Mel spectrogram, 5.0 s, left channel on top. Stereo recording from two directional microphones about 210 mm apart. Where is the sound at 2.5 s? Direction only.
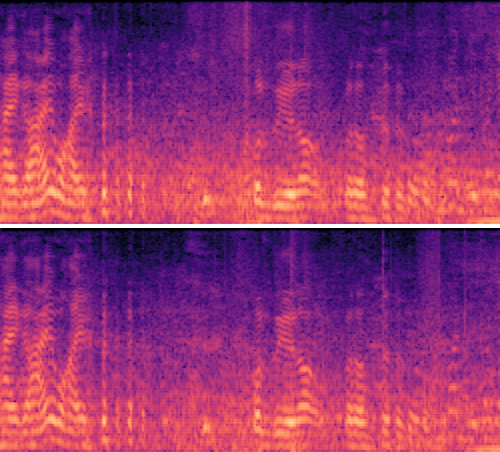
20° left (ahead or behind).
